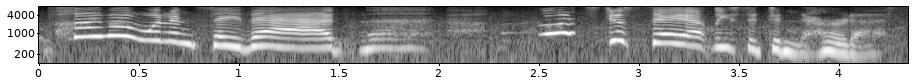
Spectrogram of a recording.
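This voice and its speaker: Brief: a tiny excitable fairy companion, shrill and childlike, always protesting, with heavy noise in the recording. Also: female voice, exaggerated voice. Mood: indignant. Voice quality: very high, squeaky childlike voice. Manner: indignant, quick to protest.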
